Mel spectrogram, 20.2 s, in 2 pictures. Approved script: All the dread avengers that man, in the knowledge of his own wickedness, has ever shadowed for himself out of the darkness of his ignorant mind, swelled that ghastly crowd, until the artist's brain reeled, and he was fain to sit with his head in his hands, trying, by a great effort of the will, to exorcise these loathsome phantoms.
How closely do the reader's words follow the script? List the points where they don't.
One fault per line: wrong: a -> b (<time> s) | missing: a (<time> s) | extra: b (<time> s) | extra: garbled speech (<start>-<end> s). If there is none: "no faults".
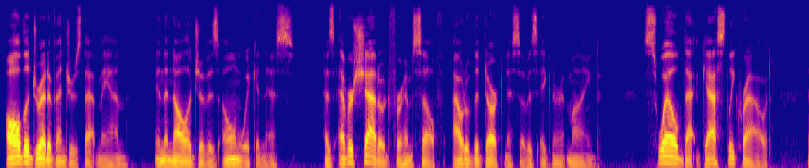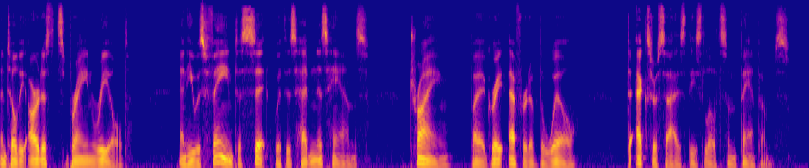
no faults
